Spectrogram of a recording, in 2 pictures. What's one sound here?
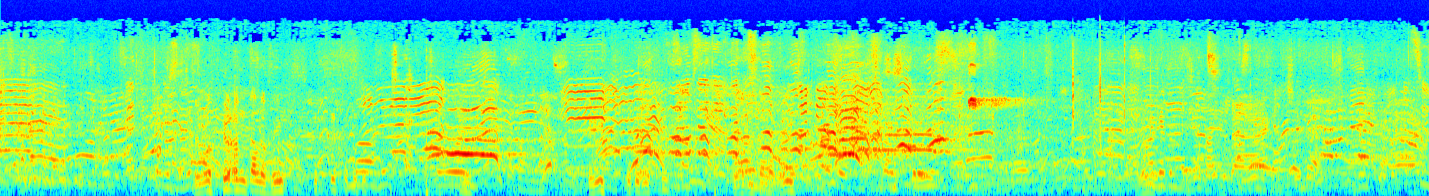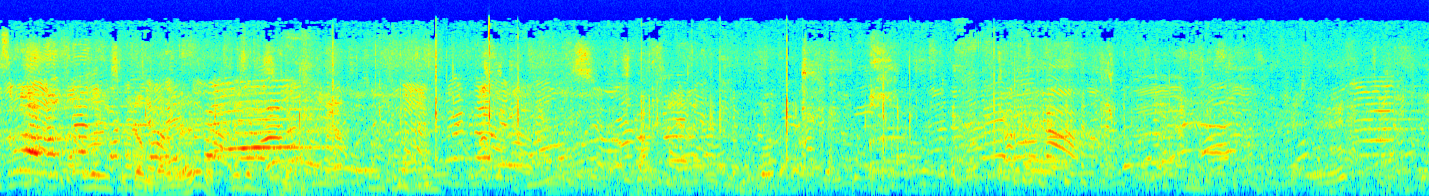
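Adults close by talk and shout encouragement outdoors.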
